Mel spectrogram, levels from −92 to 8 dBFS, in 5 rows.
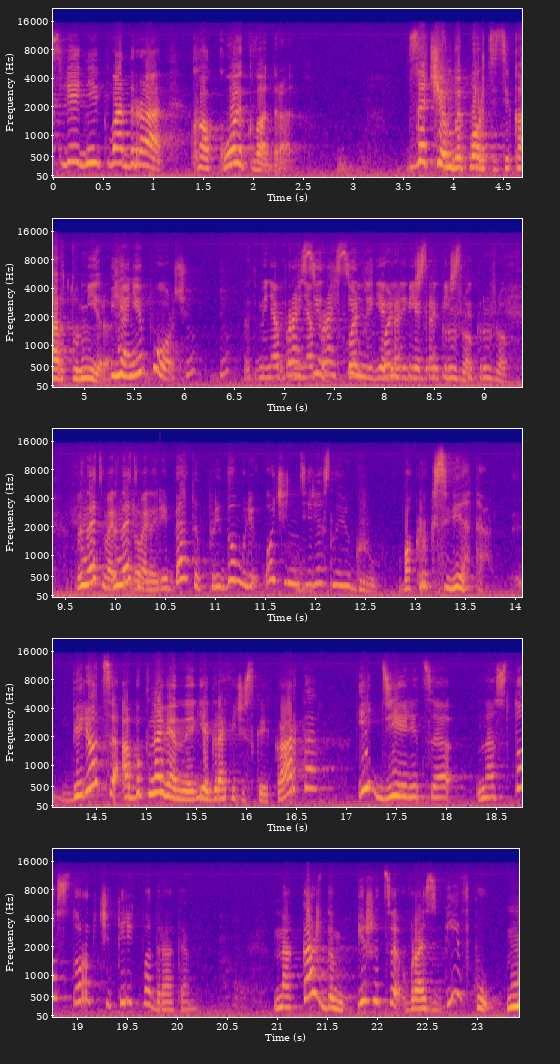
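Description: Audio with a doubled audio track from 6.37 to 10.45 s: a full-band copy trails about 300 ms behind at roughly equal level, likely from a second, slower capture path.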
